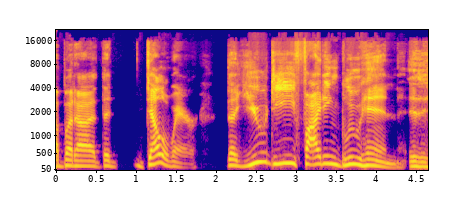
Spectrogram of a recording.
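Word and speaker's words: YoUDee: Uh but uh the Delaware the UD fighting blue hen is his name is UD. UD. And it's it's spelled capital Y lowercase O capital U capital D lowerase E lowercase E.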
